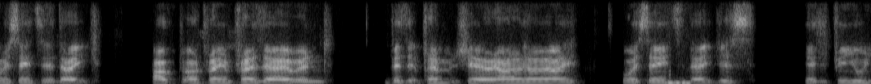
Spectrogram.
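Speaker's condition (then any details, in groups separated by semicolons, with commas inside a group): Cerebral palsy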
